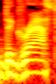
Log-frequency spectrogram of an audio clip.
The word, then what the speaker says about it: DeGrasse: I've been calling him Degrassi as if he's the fucking star of Degrassi Junior High because I don't know how names work. As is pointed out by time sucker JT Henry, it's DeGrasse. No E sound at the end.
